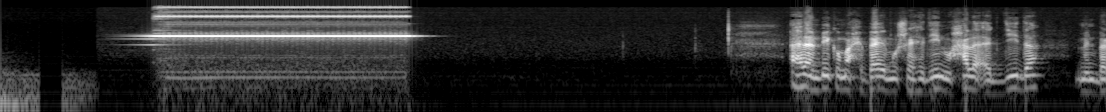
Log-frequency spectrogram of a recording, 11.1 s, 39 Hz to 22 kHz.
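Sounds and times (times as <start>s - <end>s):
high synthesized tone: 1.1s - 4.4s.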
